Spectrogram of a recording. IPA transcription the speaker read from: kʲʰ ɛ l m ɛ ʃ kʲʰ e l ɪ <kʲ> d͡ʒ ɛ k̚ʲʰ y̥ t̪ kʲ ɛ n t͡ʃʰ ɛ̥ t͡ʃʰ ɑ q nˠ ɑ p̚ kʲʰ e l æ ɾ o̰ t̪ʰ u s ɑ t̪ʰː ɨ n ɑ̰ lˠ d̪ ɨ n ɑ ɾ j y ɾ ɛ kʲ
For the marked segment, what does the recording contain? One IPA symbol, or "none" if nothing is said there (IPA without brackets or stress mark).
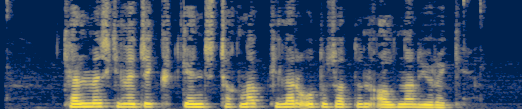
none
